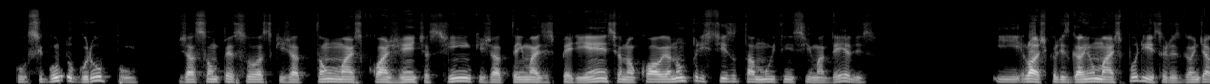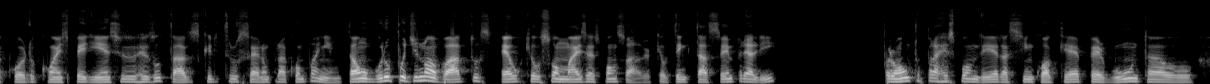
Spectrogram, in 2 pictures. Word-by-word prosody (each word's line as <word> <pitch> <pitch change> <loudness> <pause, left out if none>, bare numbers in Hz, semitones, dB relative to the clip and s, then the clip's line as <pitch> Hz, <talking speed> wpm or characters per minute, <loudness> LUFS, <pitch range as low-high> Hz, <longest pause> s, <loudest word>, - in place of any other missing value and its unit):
O 120 -1 -6
2º 135 +10 +2
grupo, 115 - -1 0.4
já 115 +1 +2
são 120 +1 -1
pessoas 115 -2 -1
que 115 - -10
já 110 0 +2
estão 120 +4 -1
mais 120 -2 +2
com - - -5
a 110 - +6
gente, 110 +2 -1
assim, 145 +8 +2
que 115 - -10
já 110 0 0
têm 110 +1 -3
mais 110 -2 +2
experiência, 110 +7 0
no 110 -1 +1
qual 120 +1 +4
eu 120 - +4
não 155 - +4
preciso 140 -3 -5
estar 125 -2 -2
muito 120 +1 -2
em 115 - -3
cima 105 -1 -5
deles 105 -2 -4 1.2
E 115 -1 -6
lógico, 135 -2 +6
eles 115 0 -2
ganham 115 +5 +4
mais 115 -3 +3
por 170 0 -2
isso, 125 - 0
eles 105 -2 -5
ganham 110 +1 -2
de 120 - -2
acordo 115 +1 -3
com 115 +2 -4
a 110 - +2
experiência, 110 +1 -2
e - - -3
os 115 - -5
resultados 115 -5 -2
que 130 - -8
eles 120 - -18
trouxeram 120 -3 -4
para 125 - -4
a - - -5
companhia. 125 - -4
Então 125 +9 +4
o - - +4
grupo 175 +8 +3
de 170 +2 -1
novatos, 125 -2 +3
é 115 - +5
o 130 - 0
que 135 - -14
eu 125 - -1
sou 135 - 0
mais 120 +1 +2
responsável, 130 -7 -4
que - - -11
eu 105 - -5
tenho 115 +2 -3
que - - -21
estar 110 - +1
sempre 130 +4 -2
ali 110 -3 -1 1.1
pronto 140 +4 +3
para 145 +1 -1
responder, 120 -3 -2
assim, 115 +1 -4
qualquer 115 +3 -1
pergunta, 120 +2 0
ou 105 -1 -4
120 Hz, 195 wpm, -23 LUFS, 110-130 Hz, 1.2 s, a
